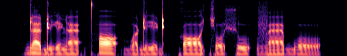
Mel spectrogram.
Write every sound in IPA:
ɖæɖji ɳæːʔt̪ʰɒːʔbɒ ɖiːɖkːɒːco ʃuʔ væ bo

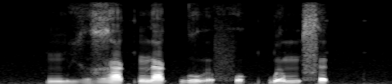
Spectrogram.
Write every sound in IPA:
mi̤˨˩ə̯ɣa˦˥k̚na˦˥k̚ɣṵ˧˨ə̯ fo˨˩k̚ɓə˨˦msə˦˥t̚

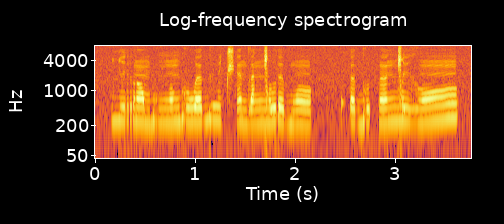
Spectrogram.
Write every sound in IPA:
ʎyrɔ̃ buŋõ ɡuwœ ɡʱyt͡ʃʼɛ̃daŋ͡ǀu ɾøbõ | ʔœɡuθœ̃ ŋ͡ǀyɣõː

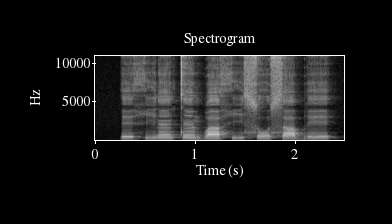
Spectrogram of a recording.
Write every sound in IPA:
e˨hi˧ ɾɛ̃˧tɛ̃˧ ba˦hi˧ so˧sa˨be˧

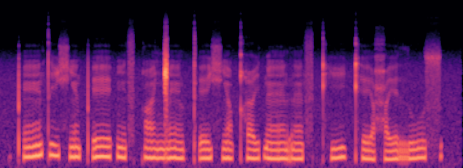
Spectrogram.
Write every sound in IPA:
pʼẽtiçẽ pʼeʔĩsqɛ̃ŋ͡ǁẽl tʼeçɛ̃qʰiɗɛ̃ rɛ̃skʰi kʰeħerus

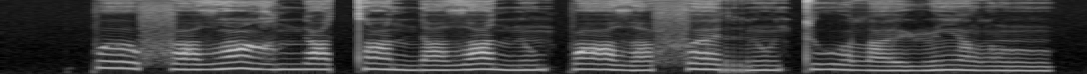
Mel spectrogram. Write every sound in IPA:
pɤfɤ ðˤɐ̃ʁnu tˤɐ̃ neðˤɐnũ pɑðˤi fɐ rũtulˠɐi̯ ɭĩlˠũ

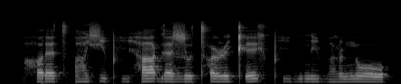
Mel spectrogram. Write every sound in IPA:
hʌɾɛt͡sʼa̤çi pʰi̤haɡɛɮɯ tʰʌɭikʼex pʰi̤bniba̤ɭno

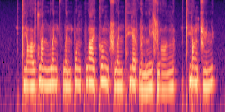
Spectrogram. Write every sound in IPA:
t̪jɑ˧˥ʊ̯t̪wa˧n n̪wə˥˩npʰwə˧˥npɤ˥˧ŋ kwa˥˧ɪ̯ kɤ˥˩ŋ ʂwə˧˥nt̪ʰjɛ˥˩fwə˩n li˥˩swɑ˧˥ŋ | t̪ʰjɑ˥˩ŋt͡ɕy˧˥n

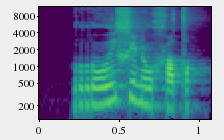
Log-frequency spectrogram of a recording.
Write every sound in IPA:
roɪ̯ɕeɳoxɐtˤ

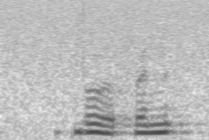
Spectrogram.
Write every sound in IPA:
pjo˥˩ʊ̯fə˥n

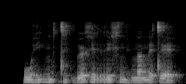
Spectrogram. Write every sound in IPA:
we̤j ŋ͡mə̤te̤ ɡ͡bøxi rixn̪e̤ nʌnete

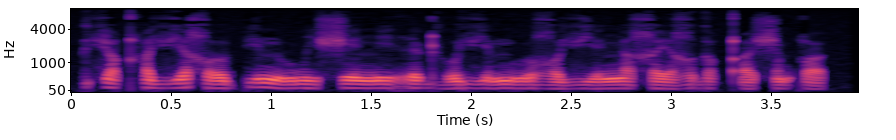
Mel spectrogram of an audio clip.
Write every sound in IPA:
fʲɔqʰɛvʲɛ χo pʲonu wiʃ e nirɛɖʱo vʲamu ʁovʲɛ ŋaχe ʁʊɡuqʼe ʃamqʊ

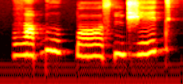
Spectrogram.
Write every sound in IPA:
ðˤɛɓuk͡pɔːs nd͡ʒed

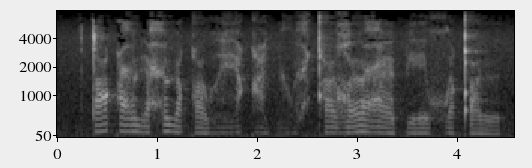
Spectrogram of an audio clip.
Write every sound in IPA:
tˤøqʕye̯ ħʉqu ɦe̤ qi̤pʲṳħ qʰyʁœʕæ pʲe xʷiqʼø

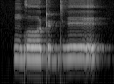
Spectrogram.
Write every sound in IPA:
ŋɡoːʈʏɖ dʱʏː

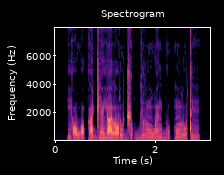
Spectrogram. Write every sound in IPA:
jɔ˨wɔ˧ka˨ d͡ʒɛ̃˧ja˧ lɔ˨ɾu˨d͡ʒo˧ ɡ͡bi˨ lũ˨wɛ̃˨˦ ɡ͡bu˦ kũ˧ lu˧ ti˧

